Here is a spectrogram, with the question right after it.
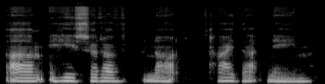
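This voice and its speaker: Slow, creaky-voiced woman livestreaming. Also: low voice, very animated, a little mellow. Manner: halting, hesitant delivery with trailing asides. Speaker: livestream host. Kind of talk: casual livestream commentary over played clips.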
